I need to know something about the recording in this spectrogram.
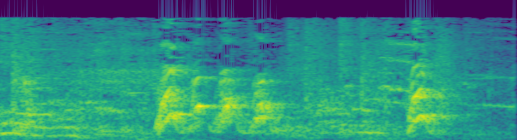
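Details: Red tri female Miniature Australian Shepherd puppy barking: four quick barks in a row, then a single bark a second later. Low murmuring sounds are heard before them.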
